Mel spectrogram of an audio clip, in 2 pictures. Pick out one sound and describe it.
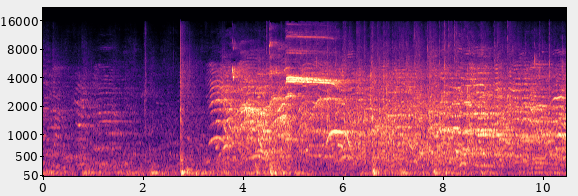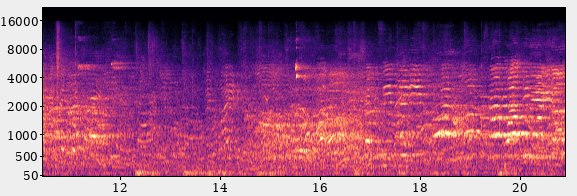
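Young female players call out and shout to each other.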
